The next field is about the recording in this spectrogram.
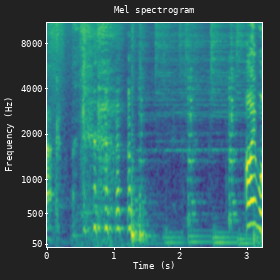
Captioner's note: laughs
